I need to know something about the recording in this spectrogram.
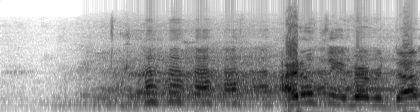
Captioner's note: audience laughs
